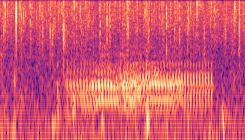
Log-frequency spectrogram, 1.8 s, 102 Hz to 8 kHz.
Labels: {"label": "biophony, croak", "recorder": "SoundTrap 500"}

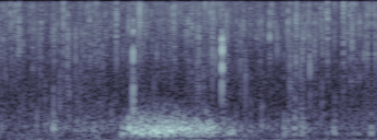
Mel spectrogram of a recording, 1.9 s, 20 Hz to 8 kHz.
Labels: {"label": "biophony", "recorder": "SoundTrap 300"}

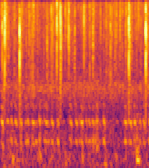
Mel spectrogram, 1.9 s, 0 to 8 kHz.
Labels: {"label": "anthrophony, mechanical", "recorder": "SoundTrap 300"}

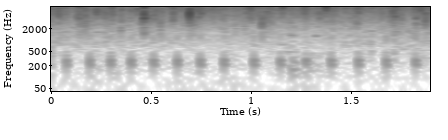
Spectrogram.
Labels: {"label": "biophony, pulse", "recorder": "SoundTrap 500"}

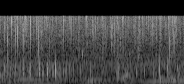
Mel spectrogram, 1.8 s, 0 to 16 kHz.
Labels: {"label": "biophony", "recorder": "SoundTrap 300"}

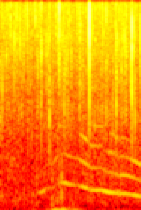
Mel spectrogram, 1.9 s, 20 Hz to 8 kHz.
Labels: {"label": "biophony", "recorder": "SoundTrap 300"}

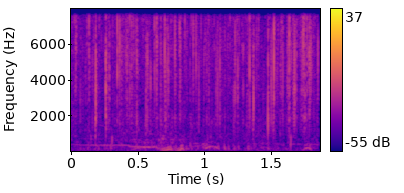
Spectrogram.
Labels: {"label": "biophony, cascading saw", "recorder": "SoundTrap 600 or HydroMoth"}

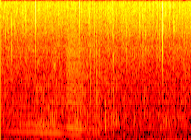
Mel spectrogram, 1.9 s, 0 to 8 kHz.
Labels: {"label": "biophony", "recorder": "SoundTrap 300"}
{"label": "biophony, grouper", "recorder": "SoundTrap 300"}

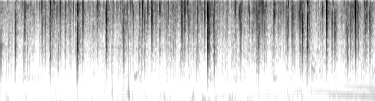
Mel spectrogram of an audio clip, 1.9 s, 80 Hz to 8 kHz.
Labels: {"label": "biophony, cascading saw", "recorder": "SoundTrap 600 or HydroMoth"}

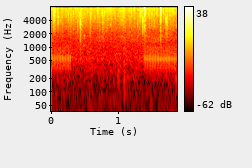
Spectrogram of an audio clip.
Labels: {"label": "biophony, croak", "recorder": "SoundTrap 500"}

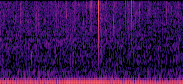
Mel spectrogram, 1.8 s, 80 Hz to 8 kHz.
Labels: {"label": "anthrophony, boat engine", "recorder": "SoundTrap 500"}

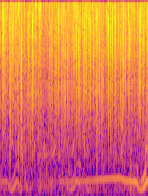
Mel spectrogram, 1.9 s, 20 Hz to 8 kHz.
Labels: {"label": "biophony, cascading saw", "recorder": "SoundTrap 600 or HydroMoth"}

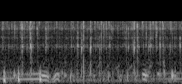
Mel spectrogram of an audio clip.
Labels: {"label": "biophony, cascading saw", "recorder": "HydroMoth"}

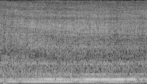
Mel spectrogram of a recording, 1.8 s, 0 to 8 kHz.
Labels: {"label": "anthrophony, boat engine", "recorder": "SoundTrap 500"}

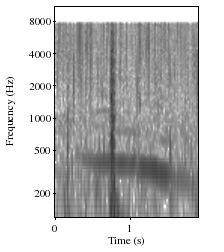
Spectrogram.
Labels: {"label": "biophony", "recorder": "SoundTrap 300"}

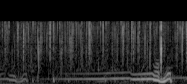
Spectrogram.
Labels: {"label": "biophony, cascading saw", "recorder": "SoundTrap 600 or HydroMoth"}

